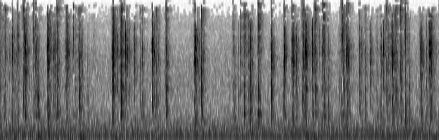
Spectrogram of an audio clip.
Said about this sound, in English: I just typed water. Okay.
